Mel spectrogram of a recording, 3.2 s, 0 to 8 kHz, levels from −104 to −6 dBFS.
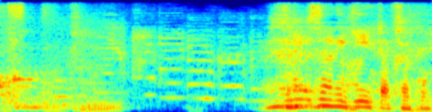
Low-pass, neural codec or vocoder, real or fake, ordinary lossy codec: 7.2 kHz; codec, 44.1 kHz, 2.6 kbps, DAC; fake; none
